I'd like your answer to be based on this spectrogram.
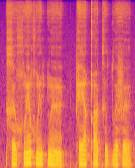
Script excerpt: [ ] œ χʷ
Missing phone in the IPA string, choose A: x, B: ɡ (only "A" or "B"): A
